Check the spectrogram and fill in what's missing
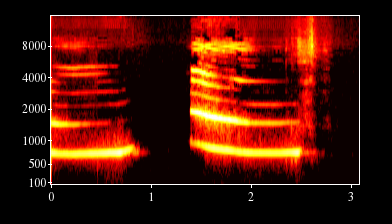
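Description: Cat meowing twice, a short steady meow followed by a longer, brighter one after a brief pause, close and clear with no talking.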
